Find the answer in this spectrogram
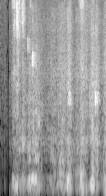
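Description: Near silence with a few faint, brief chewing and mouth sounds from a person eating close to a microphone.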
